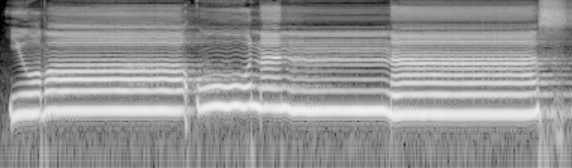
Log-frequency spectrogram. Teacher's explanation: Kemudian an, nunnya gunnah musyaddadah karena nun bertasydid. Cara bacanya dengung, tahan dengungannya kurang lebih 2 harokat.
